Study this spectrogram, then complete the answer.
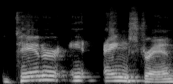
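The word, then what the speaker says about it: Tanner Engstrand: I will say this, Tanner Angstrand, that's how you say his name, came from uh Detroit, right?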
